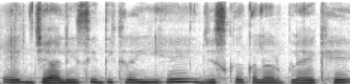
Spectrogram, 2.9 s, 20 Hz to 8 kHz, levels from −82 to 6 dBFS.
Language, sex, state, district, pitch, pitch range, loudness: Hindi, female, Madhya Pradesh, Bhopal, 230 Hz, 220-235 Hz, -17 LUFS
